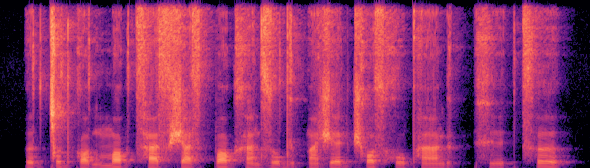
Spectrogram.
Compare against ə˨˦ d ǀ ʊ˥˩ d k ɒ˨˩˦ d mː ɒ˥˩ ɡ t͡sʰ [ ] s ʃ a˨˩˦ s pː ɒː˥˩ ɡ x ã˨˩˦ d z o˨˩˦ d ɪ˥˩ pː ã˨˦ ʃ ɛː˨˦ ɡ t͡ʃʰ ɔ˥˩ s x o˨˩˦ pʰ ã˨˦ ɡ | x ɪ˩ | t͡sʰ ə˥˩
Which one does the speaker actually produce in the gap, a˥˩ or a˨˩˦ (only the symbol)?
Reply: a˨˩˦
